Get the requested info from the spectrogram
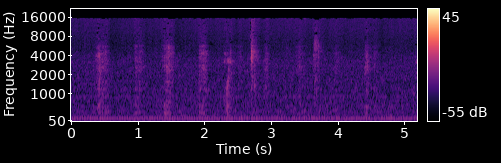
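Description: Close-miked chewing and mouth sounds of a person eating by hand: short wet smacks and clicks, roughly one or two a second and uneven, over a steady low hum.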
